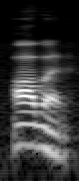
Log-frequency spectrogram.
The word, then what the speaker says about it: hour: अब फिर से एक देखो HOUR, यच के बाद में ओ आ गया तो इसको क्या पढ़ेंगे? और। आवर।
